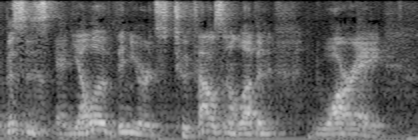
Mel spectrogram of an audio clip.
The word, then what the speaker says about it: Noiret: This is Anyela Vineyard's 2011 Noiret. How many times did you have to pronounce that?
